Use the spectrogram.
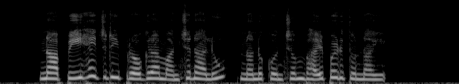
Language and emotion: Telugu, fearful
